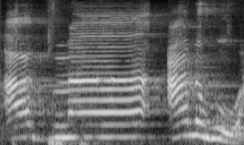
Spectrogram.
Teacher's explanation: আনহুতে আমরা নুন সাকিনের পরে হা আসার কারণে ইজার স্পষ্ট করে গুন্না ছাড়া পড়লাম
